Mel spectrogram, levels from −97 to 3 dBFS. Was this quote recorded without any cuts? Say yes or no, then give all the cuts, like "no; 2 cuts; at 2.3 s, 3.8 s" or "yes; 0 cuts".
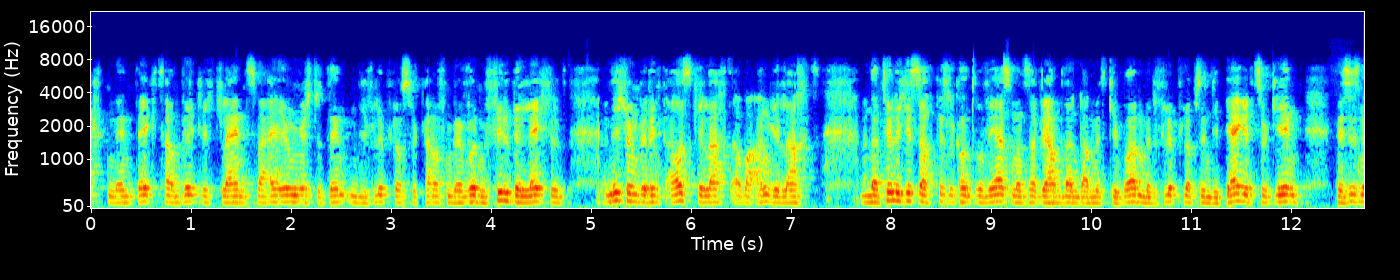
yes; 0 cuts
